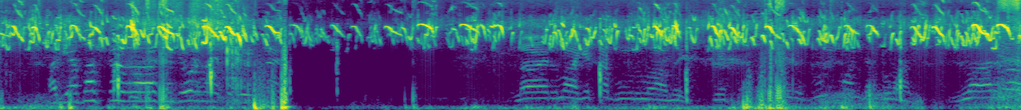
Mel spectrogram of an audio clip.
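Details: Broody mother hen with chicks at feeding: steady high-pitched chick peeping runs throughout, with the hen's low, soft harmonic clucks and a few sharp knocks. A low rumble sits underneath.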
